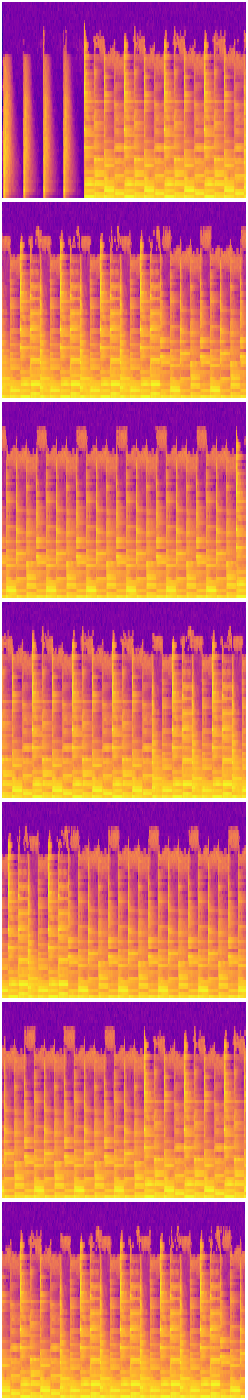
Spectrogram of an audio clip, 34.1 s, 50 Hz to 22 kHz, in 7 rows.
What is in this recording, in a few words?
Dm E7 Am Am inner outer at 150 bpm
